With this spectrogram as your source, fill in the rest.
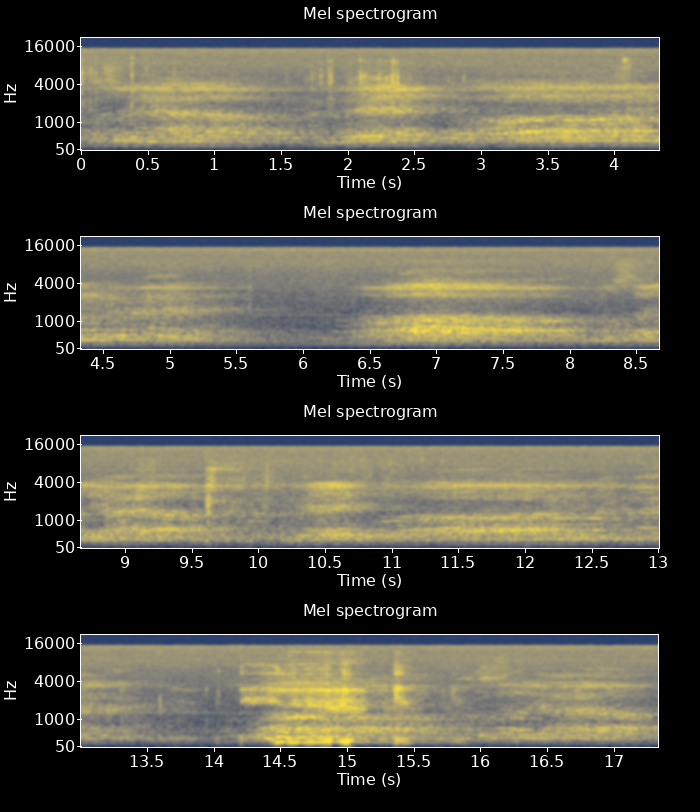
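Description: A man speaks slowly and mournfully into a microphone in an echoing hall.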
